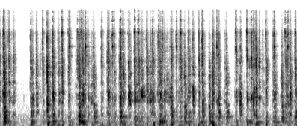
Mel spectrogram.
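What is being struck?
Mechanical keyboard with PBT plastic keycaps.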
